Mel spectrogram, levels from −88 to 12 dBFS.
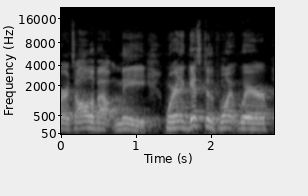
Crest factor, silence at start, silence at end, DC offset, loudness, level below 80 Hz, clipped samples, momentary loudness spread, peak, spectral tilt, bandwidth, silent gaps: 18 dB; 0 s; 0 s; under 0.1%; -28 LUFS; -72 dBFS; under 0.1%; 6 LU; -10 dBFS; -4.5 dB/octave; 14 kHz; none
